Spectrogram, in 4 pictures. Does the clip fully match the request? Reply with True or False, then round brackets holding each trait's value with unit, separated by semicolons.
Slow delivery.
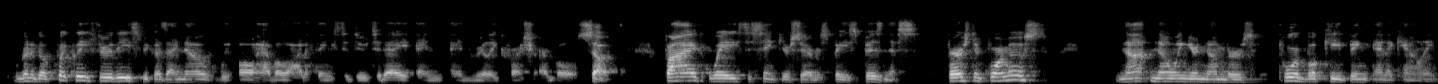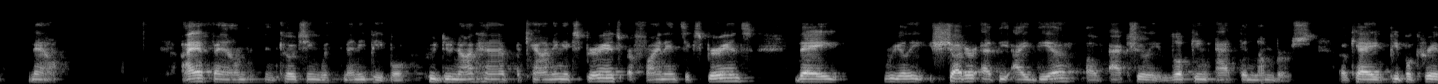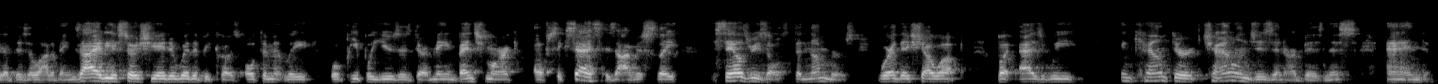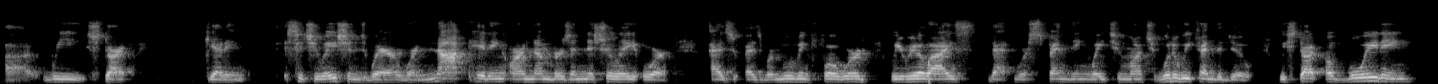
False (160 wpm)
